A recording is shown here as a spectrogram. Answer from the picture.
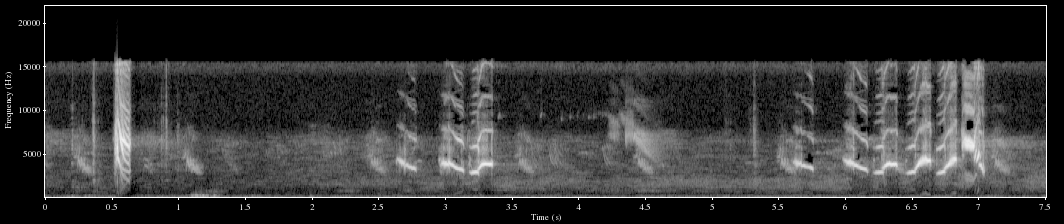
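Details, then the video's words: Double-collared seedeater in a cage, clean tuí tuí song meant to stimulate birds and train youngsters: two bursts of rapid, high whistled notes swooping up and down, the second phrase longer, with a faint low hum beneath. "PAPA CAPIM CANTANDO MUITO! TUÍ TUÍ PURO - ESQUENTE SEU PAPA CAPIM EM 5 MINUTOS!"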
